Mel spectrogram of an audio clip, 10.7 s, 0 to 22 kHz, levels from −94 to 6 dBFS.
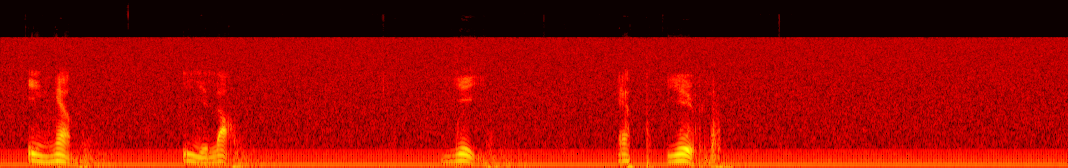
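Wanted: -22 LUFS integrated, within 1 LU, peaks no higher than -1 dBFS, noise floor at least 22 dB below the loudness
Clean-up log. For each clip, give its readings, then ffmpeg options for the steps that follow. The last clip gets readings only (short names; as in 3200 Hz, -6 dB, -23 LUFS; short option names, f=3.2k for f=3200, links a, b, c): hum 60 Hz; harmonics up to 300 Hz; hum level -42 dBFS; noise floor -44 dBFS; noise floor target -58 dBFS; loudness -35.5 LUFS; peak -12.0 dBFS; loudness target -22.0 LUFS
-> -af "bandreject=f=60:t=h:w=6,bandreject=f=120:t=h:w=6,bandreject=f=180:t=h:w=6,bandreject=f=240:t=h:w=6,bandreject=f=300:t=h:w=6"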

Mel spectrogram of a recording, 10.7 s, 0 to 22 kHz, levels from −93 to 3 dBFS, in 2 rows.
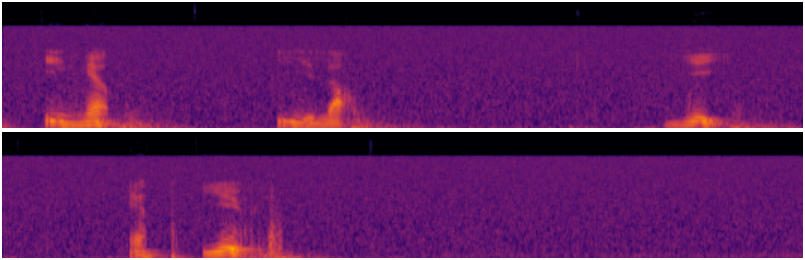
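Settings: hum none; noise floor -49 dBFS; noise floor target -59 dBFS
-> -af "afftdn=nr=10:nf=-49"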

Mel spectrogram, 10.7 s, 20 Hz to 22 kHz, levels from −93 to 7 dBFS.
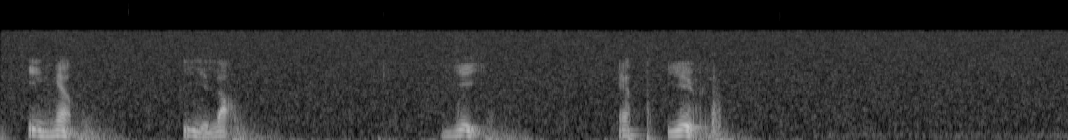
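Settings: noise floor -54 dBFS; noise floor target -55 dBFS
-> -af "afftdn=nr=6:nf=-54"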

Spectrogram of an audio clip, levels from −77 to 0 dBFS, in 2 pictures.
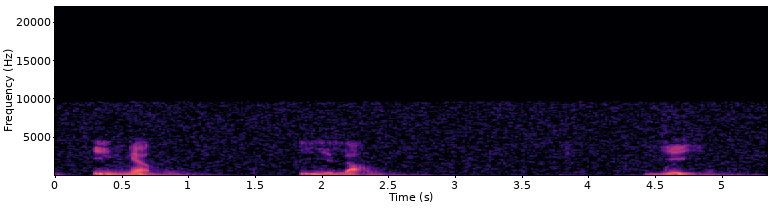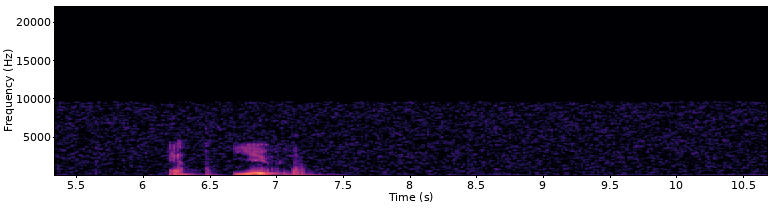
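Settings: noise floor -58 dBFS; loudness -32.0 LUFS; peak -12.0 dBFS; loudness target -22.0 LUFS
-> -af "volume=10dB"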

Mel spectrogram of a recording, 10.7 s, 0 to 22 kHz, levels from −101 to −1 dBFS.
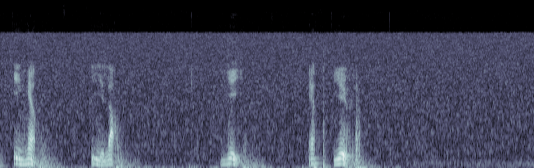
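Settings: loudness -22.0 LUFS; peak -2.0 dBFS; noise floor -48 dBFS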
